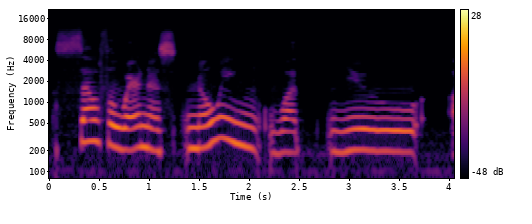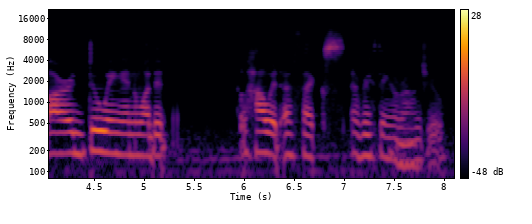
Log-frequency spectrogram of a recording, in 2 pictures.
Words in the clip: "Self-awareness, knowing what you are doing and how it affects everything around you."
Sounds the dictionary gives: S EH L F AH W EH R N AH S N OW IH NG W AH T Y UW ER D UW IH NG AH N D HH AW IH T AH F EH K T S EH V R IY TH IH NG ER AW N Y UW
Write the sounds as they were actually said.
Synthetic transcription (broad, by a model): S EH L F AH W EH R N AH S N OW IH NG W AH T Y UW ER D UW IH NG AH N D HH AW IH T AH F EH K T S EH V R IY TH IH NG ER AW N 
